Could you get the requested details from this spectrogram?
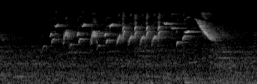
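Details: European goldfinch, a breeding male bird from Antalya, Turkey, recorded in 2018, singing a fast twittering phrase of high, metallic chirps and trills that ends in a bright descending slur.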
